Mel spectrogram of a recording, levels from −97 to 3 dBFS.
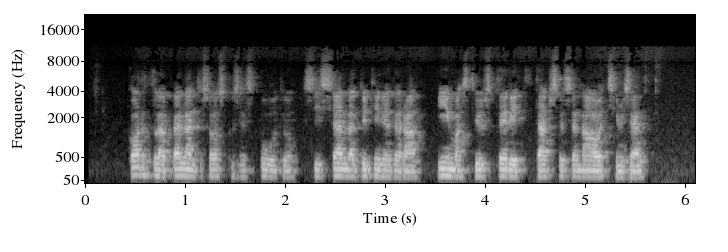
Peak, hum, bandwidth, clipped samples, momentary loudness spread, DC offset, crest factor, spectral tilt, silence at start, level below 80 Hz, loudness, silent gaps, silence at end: -4 dBFS; none; 10.5 kHz; under 0.1%; 8 LU; under 0.1%; 18 dB; -6 dB/octave; 0.45 s; -56 dBFS; -22 LUFS; none; 0.45 s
